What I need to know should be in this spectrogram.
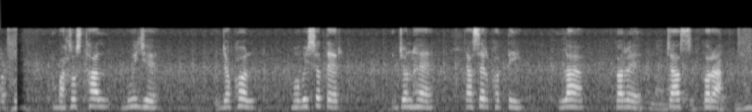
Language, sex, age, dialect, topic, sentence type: Bengali, male, 18-24, Jharkhandi, agriculture, statement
